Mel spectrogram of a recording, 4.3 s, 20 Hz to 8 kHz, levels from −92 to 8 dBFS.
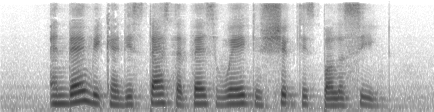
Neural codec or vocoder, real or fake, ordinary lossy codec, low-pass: codec, 16 kHz, 0.5 kbps, FunCodec, trained on LibriTTS, 25 frames a second; fake; AAC, 32 kbps; 7.2 kHz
